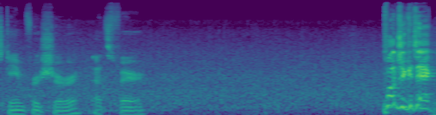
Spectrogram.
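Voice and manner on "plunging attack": high loud attack call; battle cry. Acted. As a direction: shout the move name like an anime hero. Calling out game move.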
